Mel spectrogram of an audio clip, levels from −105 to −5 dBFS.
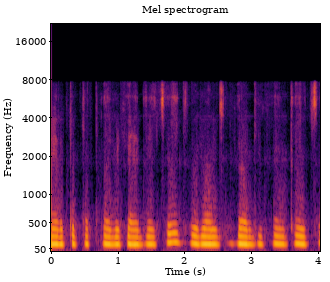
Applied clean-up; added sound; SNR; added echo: neural separator model SepFormer DNS4.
